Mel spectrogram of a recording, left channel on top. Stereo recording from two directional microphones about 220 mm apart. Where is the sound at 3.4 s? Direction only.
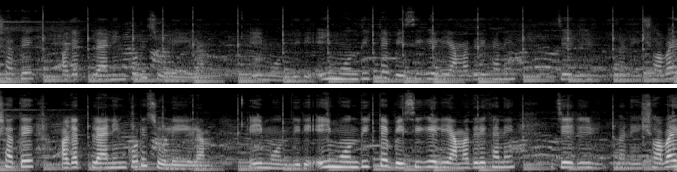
20° right (ahead or behind).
